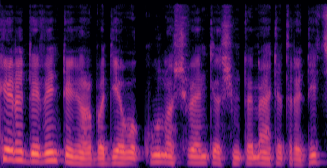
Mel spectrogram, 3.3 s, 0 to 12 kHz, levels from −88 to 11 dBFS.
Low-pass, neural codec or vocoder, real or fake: 10.8 kHz; codec, 44.1 kHz, 3.4 kbps, Pupu-Codec; fake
